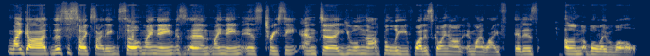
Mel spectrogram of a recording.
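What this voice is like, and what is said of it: Slight American accent. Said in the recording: “I get a little bit of a U.S. accent there”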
